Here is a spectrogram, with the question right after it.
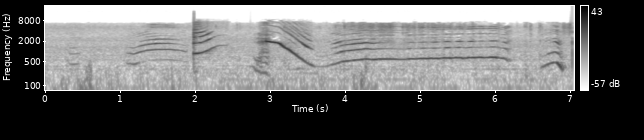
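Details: Tabby cat eating treats utters a string of meows: short rising chirps, then a call that slides sharply down in pitch before holding a long level wail, ending with a brief final mew.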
